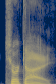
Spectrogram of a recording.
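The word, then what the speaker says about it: Türkiye: I think now for the World Cup, we have done that because the American or English translation of how it's pronounced is Turkey, right? But in Turkey, it's Turkai.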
